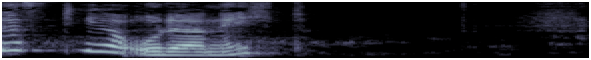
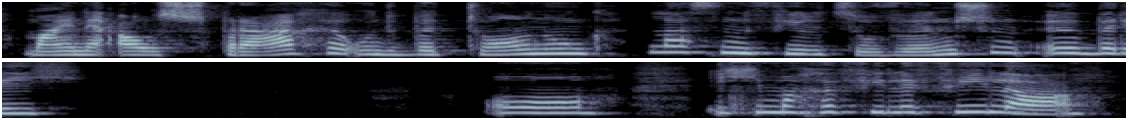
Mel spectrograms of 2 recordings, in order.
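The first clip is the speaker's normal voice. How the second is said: worried learner; 4 semitones higher than usual. Acted. Voices a worried learner's doubts.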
